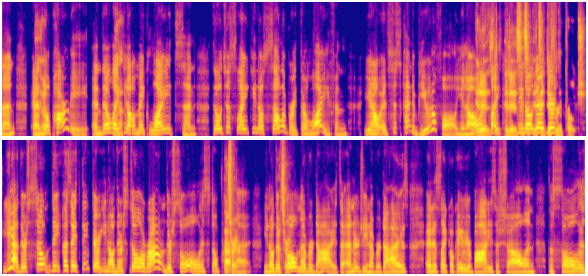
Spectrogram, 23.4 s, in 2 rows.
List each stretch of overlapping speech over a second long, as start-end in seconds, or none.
9.5-11.2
